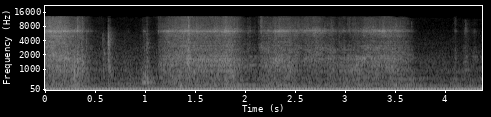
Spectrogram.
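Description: Curtain rings scraping and rattling along a curtain rod as the backdrop curtain is drawn across: a short pull, then a longer one.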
